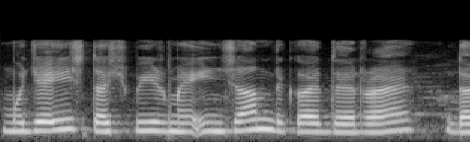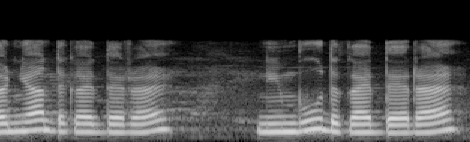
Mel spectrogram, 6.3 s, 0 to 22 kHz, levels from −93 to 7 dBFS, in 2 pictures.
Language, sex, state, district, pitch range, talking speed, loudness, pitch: Hindi, female, Arunachal Pradesh, Lower Dibang Valley, 200-235 Hz, 180 wpm, -14 LUFS, 215 Hz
